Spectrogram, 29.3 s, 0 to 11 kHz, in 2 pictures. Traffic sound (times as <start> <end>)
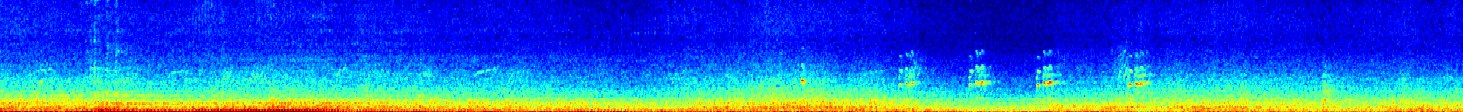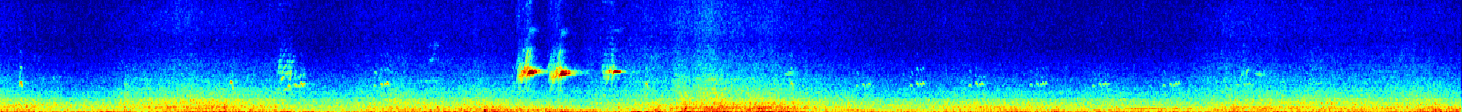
0.0 6.6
